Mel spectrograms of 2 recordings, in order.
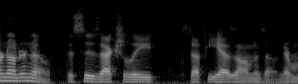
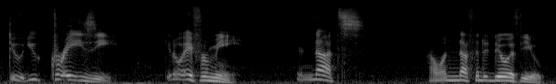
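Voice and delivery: mock-spooked and much higher pitched; alarmed fellow inmate; 9 semitones higher than usual. Fellow inmate recoiling from the bayonet guy, high mock alarm. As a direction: play a freaked-out inmate in a high comic voice.

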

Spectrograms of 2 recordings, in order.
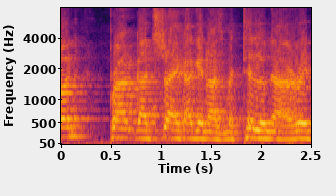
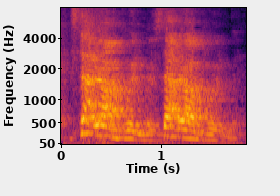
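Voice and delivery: ordinary talk

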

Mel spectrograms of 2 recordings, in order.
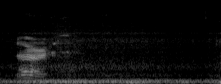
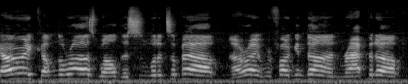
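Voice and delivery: mock announcement; 5 semitones higher, 9 dB louder than usual. Acts out an official's announcement.

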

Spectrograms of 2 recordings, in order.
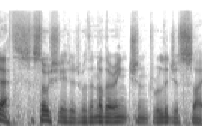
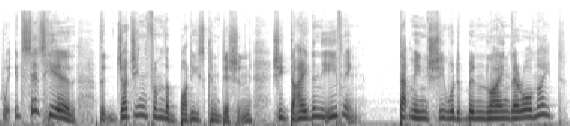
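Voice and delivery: higher, halting woman's voice; Grace, hesitant; 8 semitones higher than usual. Acted. Grace wondering at the temple, higher and hesitant. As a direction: stumble over the words, surprised.

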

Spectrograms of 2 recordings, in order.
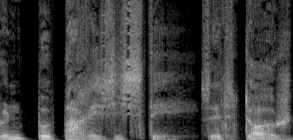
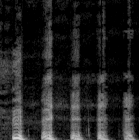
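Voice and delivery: high wicked cackle; gloating villain cackle; evil cackle; 8 semitones higher than usual. Acted. Villain laughs between lines.

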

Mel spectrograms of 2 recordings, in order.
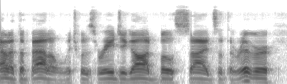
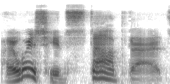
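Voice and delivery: irritably; 4 semitones higher, slower than usual. A narrator's reading. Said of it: "Silk said irritably".

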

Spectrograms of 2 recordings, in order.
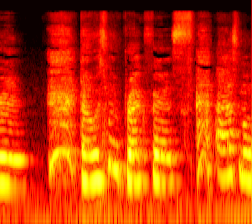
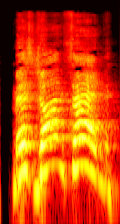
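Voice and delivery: drawn-out yell, higher and louder; slow yell; 5 semitones higher, 9 dB louder, much slower than usual. Acted. Student yelling for the ignoring teacher, slow loud yell. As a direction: bellow her name across the room. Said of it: "I have to say your name three times".

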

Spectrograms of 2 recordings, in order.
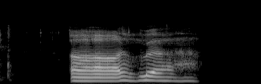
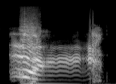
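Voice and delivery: frustrated groan; 3 semitones higher, 4 dB louder than usual. Real, not acted.

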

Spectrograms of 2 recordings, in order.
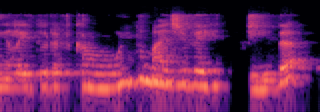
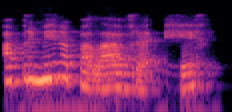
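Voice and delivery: ordinary talk

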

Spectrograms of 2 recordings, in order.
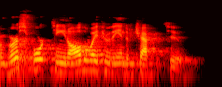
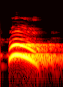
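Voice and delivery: sudden high loud whoop; excited whoop; 13 dB louder than usual. Real, not acted. Preacher whooping at the crowd, high and loud. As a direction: let out a big mock-impressed woo. Exclaims at violent nation list.

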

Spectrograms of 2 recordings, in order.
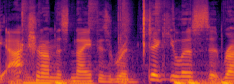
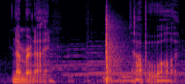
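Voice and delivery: quiet; 4 semitones lower, 13 dB quieter, faster than usual. Acted. Quiet recap of entry.

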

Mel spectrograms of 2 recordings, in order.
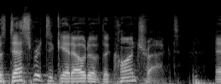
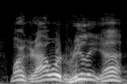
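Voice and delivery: higher and louder, an excited gasp of a name; imitating a thrilled publisher hearing a big name; excited disbelief; 7 semitones higher, 11 dB louder than usual. Publisher perking up on the phone at Atwood's name, excited.

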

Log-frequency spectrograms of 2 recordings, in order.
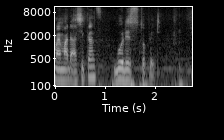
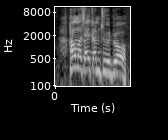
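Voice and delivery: much higher, louder repeated demand; angry shout; 9 semitones higher, 6 dB louder than usual. Acted. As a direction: bark the question at her. Officer demanding the amount, louder.

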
